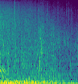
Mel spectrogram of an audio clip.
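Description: A Confringo fire spell explodes in Hogwarts Legacy, a loud booming blast with a dense low rumble that fills the whole short moment before tapering slightly.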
